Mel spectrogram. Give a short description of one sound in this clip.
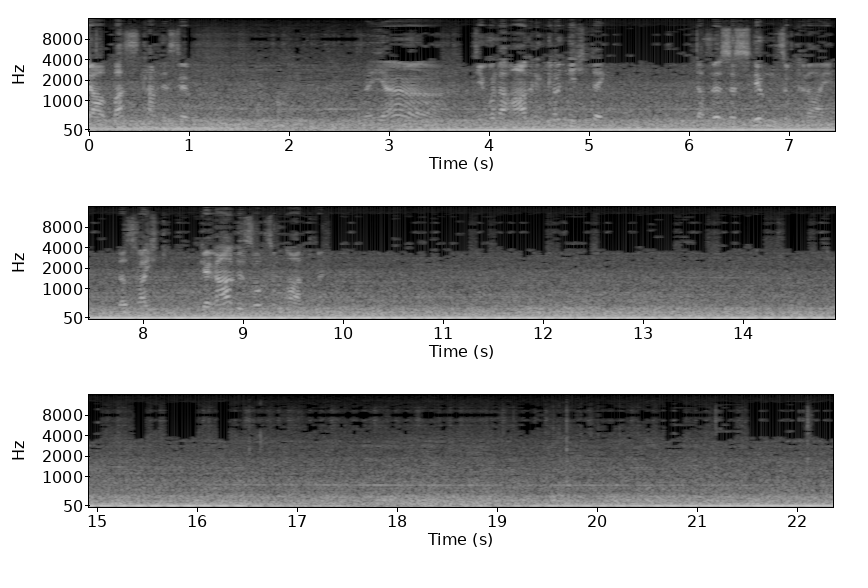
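Tyres roll with a steady rumble on the road.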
